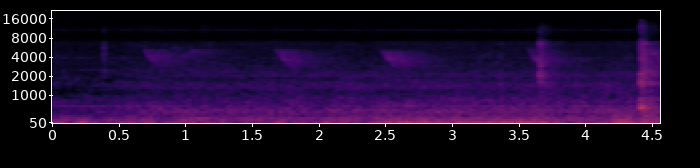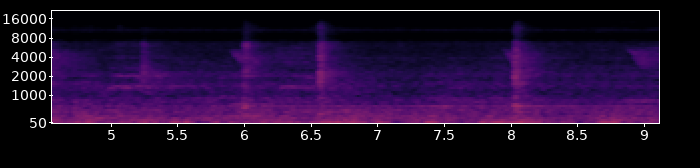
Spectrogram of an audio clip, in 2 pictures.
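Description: Several sharp metallic clicks and knocks, about six spread over the later part, from hand tools and metal engine parts being handled on a motorcycle engine. In the first few seconds a bird calls four times with short falling notes.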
